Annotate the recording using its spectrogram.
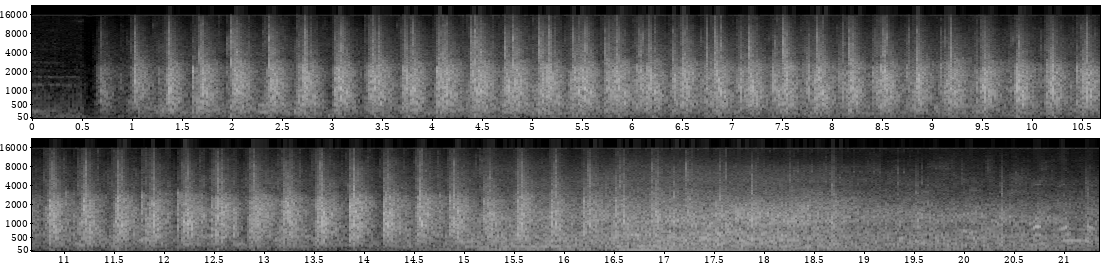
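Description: Large theatre audience clapping in unison, a steady rhythmic applause of about three claps a second, which loosens into ordinary scattered applause near the end.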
